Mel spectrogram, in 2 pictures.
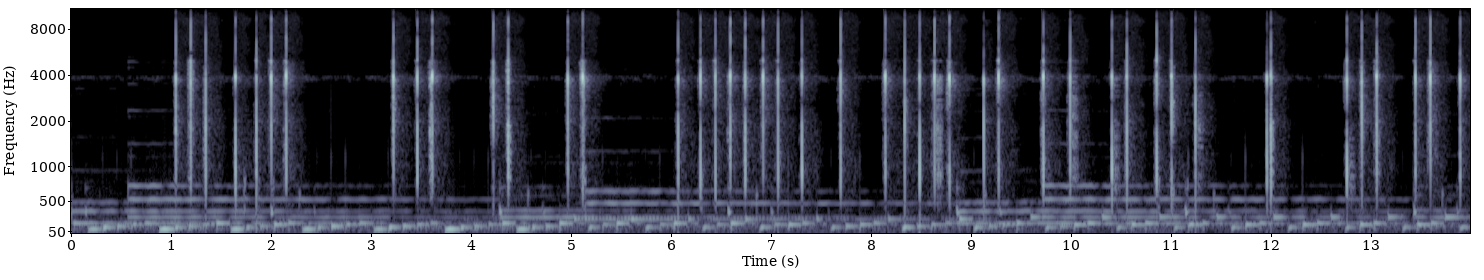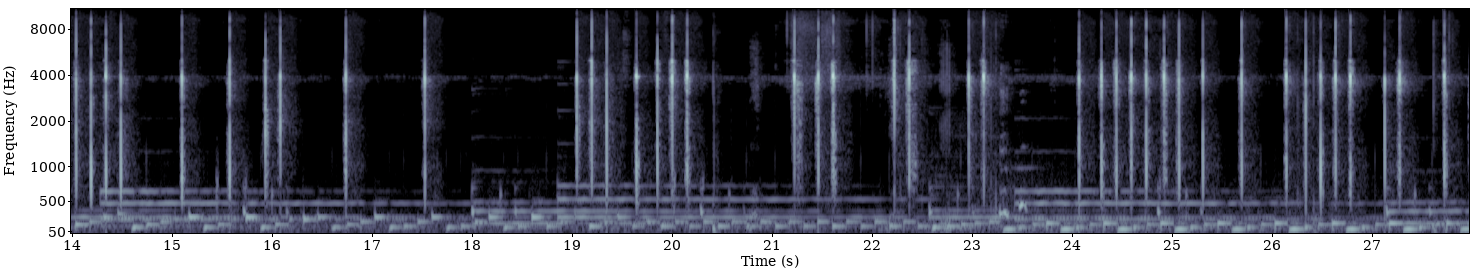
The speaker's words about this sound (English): Okay, well, what you just heard is a scream from a plant. So, plants really do scream out loud. We just never heard it until now.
